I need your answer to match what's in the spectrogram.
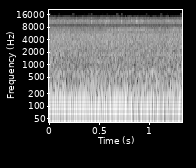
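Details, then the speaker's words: Cadillac Escalade idling after coolant refill during a head gasket block test: deep, even idle rumble, no ticks, knocks or stumbles; head gasket tests good, leaking radiator still pending. "Alright, I flapped long enough. Head gasket's good. Now we'll see if they want us to do the radiator or not."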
